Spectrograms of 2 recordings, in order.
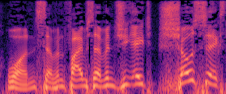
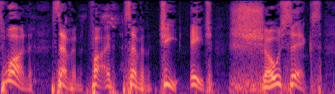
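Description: First: Said in the usual way. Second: Slow, higher-pitched announcement of the number; slow repeat. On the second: Real, not acted. Host repeating the call-in number for listeners, slowly and deliberately. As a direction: spell the number out slowly for callers.

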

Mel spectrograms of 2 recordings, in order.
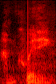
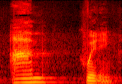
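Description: First: Breathy whisper, almost gone; whispered quitting. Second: Said in the usual way. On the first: Acted. Elijah whispering his final I'm quitting. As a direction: let it fall to a whisper.

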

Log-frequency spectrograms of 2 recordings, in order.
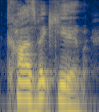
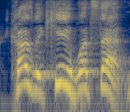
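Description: First: Said in the usual way. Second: High-pitched mock surprise; baffled question. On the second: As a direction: echo it back as a puzzled, squeaked-up question. Team's baffled reply.

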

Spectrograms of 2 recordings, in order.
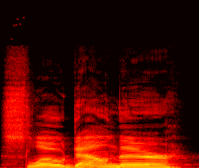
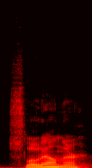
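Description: First: Very slow, loud and higher; exaggerated drawn-out read; slow-motion drawl. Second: Said in the usual way. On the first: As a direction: stretch every word out hugely. Exaggerated repeat of the comment.

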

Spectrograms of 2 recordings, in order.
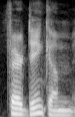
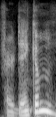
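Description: First: Said in the usual way. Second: "Fair dinkum" with a rising end; questioning. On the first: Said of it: "You'd ask that as a question?". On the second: Shown as a demonstration. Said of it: "ask that as a question".

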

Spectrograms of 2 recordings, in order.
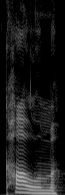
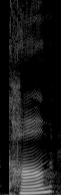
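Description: First: "Calm" with a clear L, kahlm; "Calm" said carefully, the L sounded; clear pronunciation. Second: Said in the usual way. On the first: Shown as a demonstration. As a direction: spell out "Calm" slowly for non-Australians. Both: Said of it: "for my friends who cannot understand my Australian accent".

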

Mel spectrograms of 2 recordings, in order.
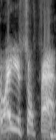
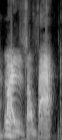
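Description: First: High, loud, strained yell of the taunt; mock taunt. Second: Dropped low and growled, rising at the end; low mock taunt. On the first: Imitating the bully's taunt, shouted high. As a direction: shriek the question at him. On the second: Repeating the bully's taunt in a low growl. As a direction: growl the same taunt far down. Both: Repeated quote, two deliveries.

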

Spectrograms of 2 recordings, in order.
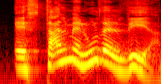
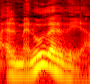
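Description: First: Reading the lyric. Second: Said in the usual way. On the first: Shown as a demonstration. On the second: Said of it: "¿no?".

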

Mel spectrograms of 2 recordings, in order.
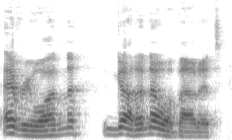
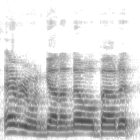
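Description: First: Spaced out, pause after EVERYONE; measured repeat. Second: Fast, run-together line; quick delivery. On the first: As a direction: say EVERYONE, pause, then finish deliberately. Repeats the line slower for emphasis. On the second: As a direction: rattle it off quickly. Same line said quickly, then slowly. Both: Real, not acted.

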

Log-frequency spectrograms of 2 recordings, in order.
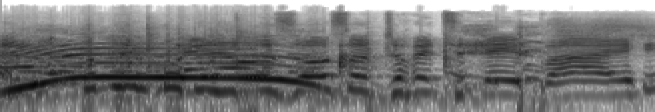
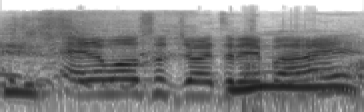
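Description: First: High, loud, slow mock announcer; hammed-up show host. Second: Laughing through the line; giggling while announcing. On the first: Redoes the intro in a put-on voice. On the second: Real, not acted. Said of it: "just fucking say this shit".

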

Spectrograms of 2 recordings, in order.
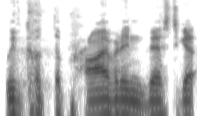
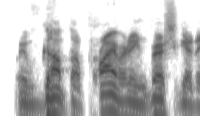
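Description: First: Said in the usual way. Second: Quick, hammed-up noir narrator; booming old melodrama narrator. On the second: Shown as a demonstration. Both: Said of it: "I feel it should be".

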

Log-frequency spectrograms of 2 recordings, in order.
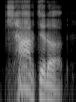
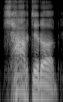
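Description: Both takes have the same delivery.

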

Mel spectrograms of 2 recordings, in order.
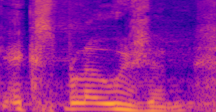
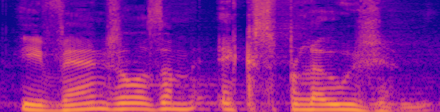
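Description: First: "explosion" drawn out big; hammed-up announcer "explosion"; dramatic word. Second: Evangelism explosion, slow and punched out; dramatic name. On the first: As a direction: say "explosion" like a blast. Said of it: "You have to say it like explosion". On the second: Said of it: "you have to say it like that". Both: Shown as a demonstration.

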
